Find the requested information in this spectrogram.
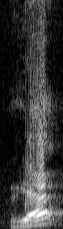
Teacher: ழ அப்படின்னு சொல்லும்போது உங்கள் நுனி நாக்கு உள்நாக்கை தொடும்.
